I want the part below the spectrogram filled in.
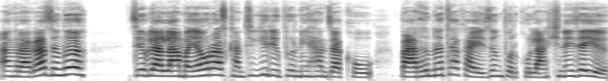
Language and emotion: Bodo, angry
